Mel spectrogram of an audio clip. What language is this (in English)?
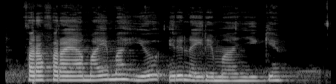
Kikuyu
